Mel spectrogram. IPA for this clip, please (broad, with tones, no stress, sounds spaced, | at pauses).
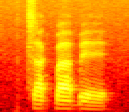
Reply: t͡s a˨ k͡p a˨ ɓ ɛ˨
